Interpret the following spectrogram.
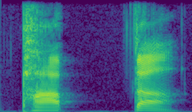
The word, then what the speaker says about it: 밟다: 그 사례로 밥 계열과 넙 계열이 있는데 먼저 밥 계열을 보면 밥다의 밥이 초성 자음을 만날 때 밟다, 발소, 밟지, 밟는, 밟습니다가 아니라 밥다, 밥소, 밥지, 밟는, 밟습니다라고 발음해야 돼.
